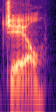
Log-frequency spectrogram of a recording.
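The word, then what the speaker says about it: gaol: can uh learn from it this is just pronounced jail but is it it's old timey British pronunciation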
